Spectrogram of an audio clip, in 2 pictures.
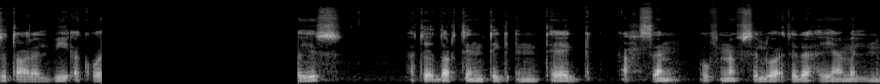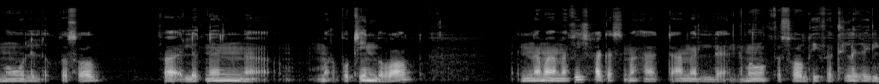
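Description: A rebuffering stall from 1.01 to 2.98 s cuts the speech to silence for about 1.97 s while the player waits for data, then resumes exactly where it stopped.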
